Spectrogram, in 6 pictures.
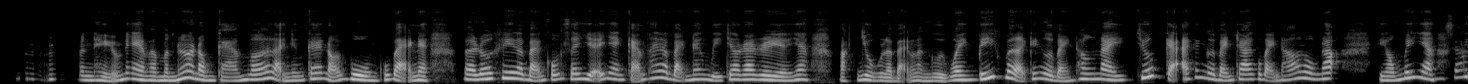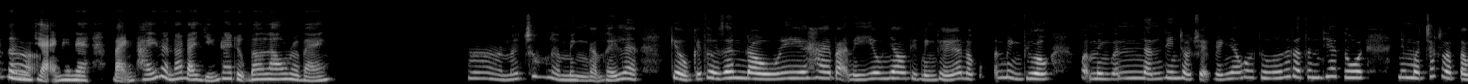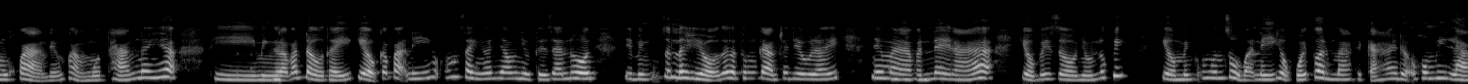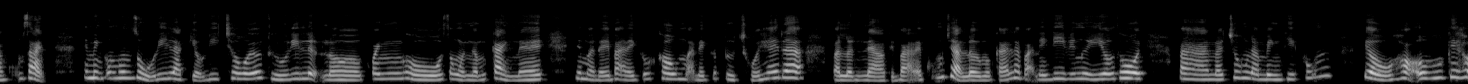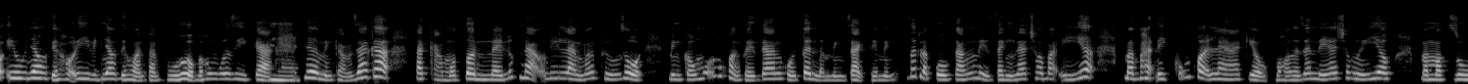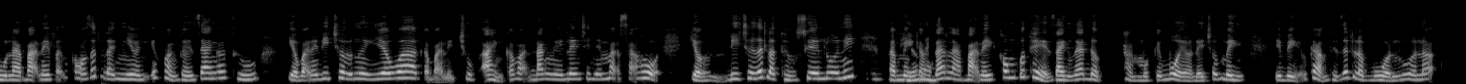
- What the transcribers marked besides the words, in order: tapping; other background noise
- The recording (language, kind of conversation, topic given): Vietnamese, advice, Làm sao để xử lý khi tình cảm bạn bè không được đáp lại tương xứng?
